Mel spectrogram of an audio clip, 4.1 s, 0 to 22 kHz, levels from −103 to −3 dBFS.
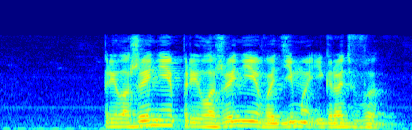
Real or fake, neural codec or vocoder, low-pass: real; none; 7.2 kHz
